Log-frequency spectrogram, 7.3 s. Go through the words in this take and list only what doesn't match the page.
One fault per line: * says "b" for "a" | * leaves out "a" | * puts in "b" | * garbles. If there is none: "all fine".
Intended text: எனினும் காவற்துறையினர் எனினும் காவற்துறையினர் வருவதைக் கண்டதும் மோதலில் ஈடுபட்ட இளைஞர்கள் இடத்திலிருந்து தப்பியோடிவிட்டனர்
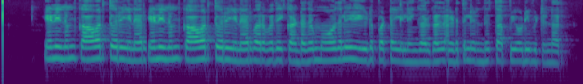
all fine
